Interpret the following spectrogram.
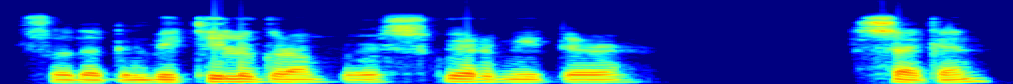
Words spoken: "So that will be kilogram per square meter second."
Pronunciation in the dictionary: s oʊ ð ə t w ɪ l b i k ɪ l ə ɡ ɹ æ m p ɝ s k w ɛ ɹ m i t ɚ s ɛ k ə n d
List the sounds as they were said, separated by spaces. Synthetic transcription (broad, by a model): s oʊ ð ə t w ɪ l b i k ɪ l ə ɡ ɹ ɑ m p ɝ s k w ɛ ɹ m i t ɚ s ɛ k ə n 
